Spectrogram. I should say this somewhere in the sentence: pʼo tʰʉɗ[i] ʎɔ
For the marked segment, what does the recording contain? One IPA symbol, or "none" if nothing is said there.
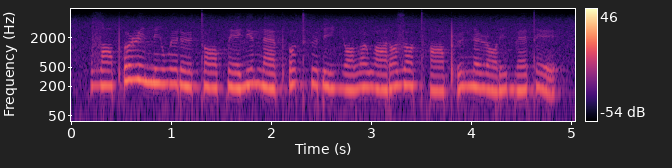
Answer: i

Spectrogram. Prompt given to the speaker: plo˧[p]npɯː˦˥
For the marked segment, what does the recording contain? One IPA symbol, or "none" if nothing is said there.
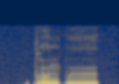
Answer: none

